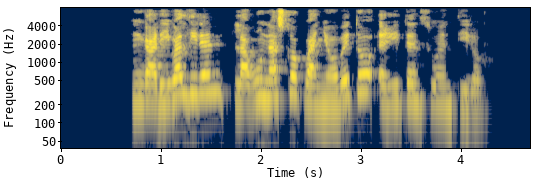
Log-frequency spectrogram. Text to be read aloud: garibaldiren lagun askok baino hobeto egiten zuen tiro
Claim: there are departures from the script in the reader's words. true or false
false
